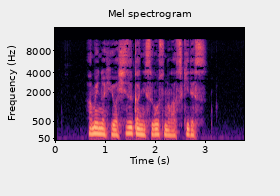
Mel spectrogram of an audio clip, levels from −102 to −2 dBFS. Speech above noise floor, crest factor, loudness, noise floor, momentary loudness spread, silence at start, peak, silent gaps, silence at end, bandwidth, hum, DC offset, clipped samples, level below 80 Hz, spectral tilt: 49 dB; 18 dB; -25 LUFS; -73 dBFS; 7 LU; 0.65 s; -10 dBFS; none; 0.8 s; 11.5 kHz; none; under 0.1%; under 0.1%; -56 dBFS; -5 dB/octave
